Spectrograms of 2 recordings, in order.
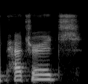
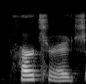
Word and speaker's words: Partridge: Astrology King is um Jamie Patridge. Partridge. I'm sorry, I mispronounced his name.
